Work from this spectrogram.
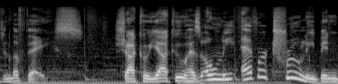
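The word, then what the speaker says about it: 芍薬: And in Japanese, peony is pronounced shakuyaku.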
